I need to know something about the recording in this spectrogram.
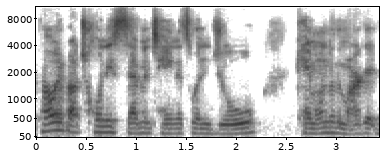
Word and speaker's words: Juul: So it's not spelled the same way as you think jewel, as in like jewelry, J-U-U-L.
